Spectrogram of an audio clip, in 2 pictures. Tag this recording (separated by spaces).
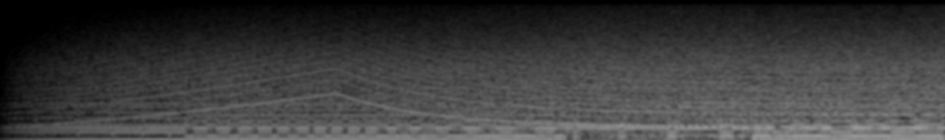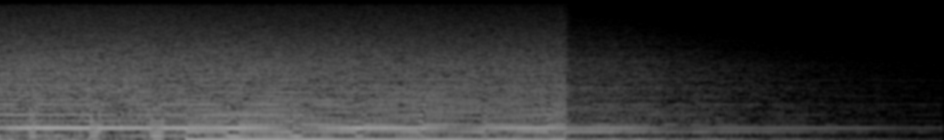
drone FX industrial sci-fi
